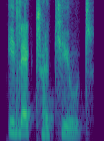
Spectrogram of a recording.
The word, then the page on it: electrocute: Indian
